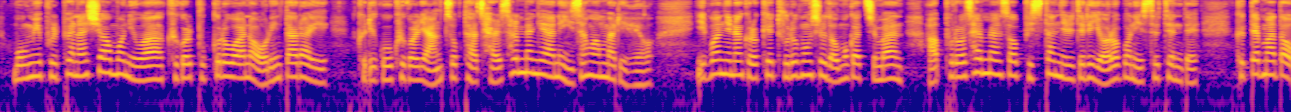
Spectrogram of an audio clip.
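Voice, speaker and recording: A woman's voice: mid-range voice, mellow. A woman reading a scripted first-person story as a narrator in a radio-story style.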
